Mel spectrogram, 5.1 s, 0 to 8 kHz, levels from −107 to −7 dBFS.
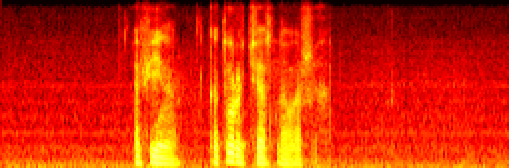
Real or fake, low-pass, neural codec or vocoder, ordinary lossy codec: real; 7.2 kHz; none; Opus, 16 kbps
